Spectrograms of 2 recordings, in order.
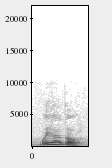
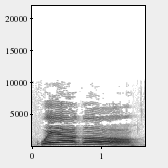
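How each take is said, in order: First: "Where I go" quick and clipped, Jamaican; don't stretch the vowels, Jamaican; undragged Jamaican. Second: High, loud, slow drawn-out patois; dragged downtown Jamaican. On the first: Other Jamaicans saying it without the drag. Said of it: "they don't drag it". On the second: Showing how downtown Kingston folk drag their patois. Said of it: "they drag it". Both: Shown as a demonstration.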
